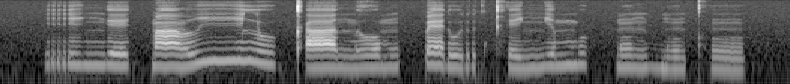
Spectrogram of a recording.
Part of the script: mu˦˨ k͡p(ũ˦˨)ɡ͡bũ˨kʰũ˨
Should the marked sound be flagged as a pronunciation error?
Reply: yes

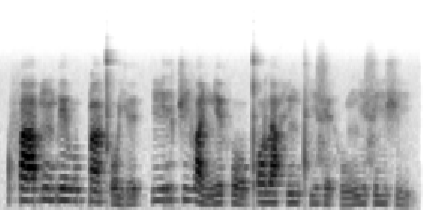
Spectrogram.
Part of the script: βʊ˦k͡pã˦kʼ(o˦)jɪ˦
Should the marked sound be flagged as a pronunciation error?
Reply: yes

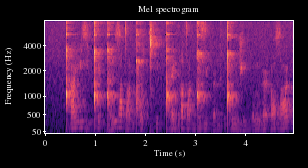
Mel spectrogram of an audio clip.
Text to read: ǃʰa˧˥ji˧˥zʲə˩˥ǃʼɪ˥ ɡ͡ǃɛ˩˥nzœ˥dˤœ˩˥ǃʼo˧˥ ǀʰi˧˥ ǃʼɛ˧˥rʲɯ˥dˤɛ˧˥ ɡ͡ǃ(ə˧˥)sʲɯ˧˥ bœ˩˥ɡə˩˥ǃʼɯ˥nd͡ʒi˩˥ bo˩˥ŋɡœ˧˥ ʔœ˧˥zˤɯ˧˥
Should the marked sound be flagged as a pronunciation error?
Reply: no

